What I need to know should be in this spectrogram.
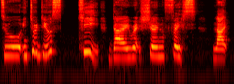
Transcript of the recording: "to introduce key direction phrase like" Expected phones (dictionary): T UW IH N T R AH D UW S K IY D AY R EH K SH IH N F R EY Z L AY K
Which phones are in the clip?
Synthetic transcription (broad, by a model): T UW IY N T R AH D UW S K IY D AY R EH K SH IH N F EY S L AY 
